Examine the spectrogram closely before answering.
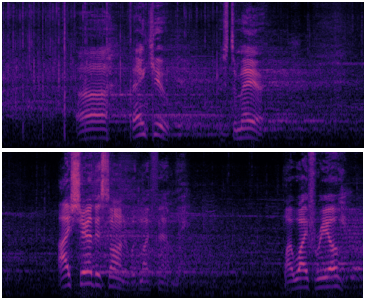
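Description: A middle-aged man speaks calmly and formally into a microphone.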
